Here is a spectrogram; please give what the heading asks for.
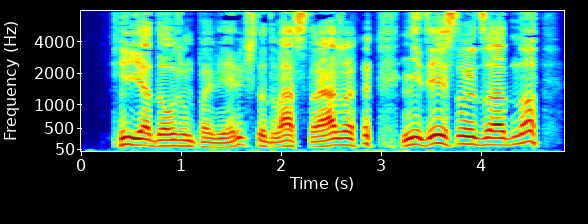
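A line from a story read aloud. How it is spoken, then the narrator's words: Mocking laughter. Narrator (Russian): глумливо рассмеялся чародей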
